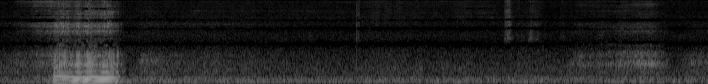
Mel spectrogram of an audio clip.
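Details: Man snoring very loudly, who on waking asks whether he is being loud again: a single loud, rough, low snore on the in-breath, followed by quiet breathing in a still room; loud snoring.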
